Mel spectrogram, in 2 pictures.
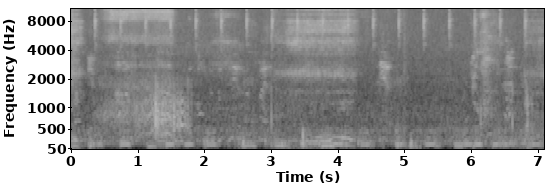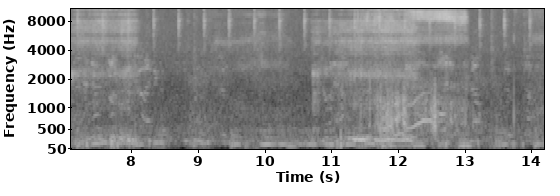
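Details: Pug sleeping: steady, irregular snorting and rattling breaths with whistling snuffles about every two seconds, loud flat-faced-dog sleep snoring.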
